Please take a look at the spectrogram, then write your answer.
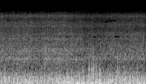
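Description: Motorcycle ridden along dirt roads through forest near Las Breñas, Chaco, Argentina, its engine a steady close drone with rough broadband rumble from wind and the unpaved track, running without a break.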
